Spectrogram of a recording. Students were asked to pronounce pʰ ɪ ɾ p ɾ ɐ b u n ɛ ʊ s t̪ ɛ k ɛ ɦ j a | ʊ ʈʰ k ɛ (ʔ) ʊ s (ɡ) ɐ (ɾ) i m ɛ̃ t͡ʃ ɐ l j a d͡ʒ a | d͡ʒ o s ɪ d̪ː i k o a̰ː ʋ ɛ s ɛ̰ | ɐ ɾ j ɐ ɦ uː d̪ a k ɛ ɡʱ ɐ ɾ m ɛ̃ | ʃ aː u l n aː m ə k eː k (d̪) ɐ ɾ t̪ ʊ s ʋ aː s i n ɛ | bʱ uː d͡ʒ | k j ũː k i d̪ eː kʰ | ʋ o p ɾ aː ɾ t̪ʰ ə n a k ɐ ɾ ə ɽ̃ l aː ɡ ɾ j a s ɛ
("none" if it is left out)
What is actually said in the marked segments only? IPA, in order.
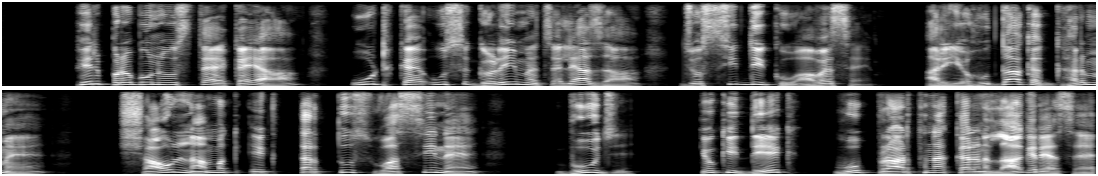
ʔ, ɡ, ɭ, t̪

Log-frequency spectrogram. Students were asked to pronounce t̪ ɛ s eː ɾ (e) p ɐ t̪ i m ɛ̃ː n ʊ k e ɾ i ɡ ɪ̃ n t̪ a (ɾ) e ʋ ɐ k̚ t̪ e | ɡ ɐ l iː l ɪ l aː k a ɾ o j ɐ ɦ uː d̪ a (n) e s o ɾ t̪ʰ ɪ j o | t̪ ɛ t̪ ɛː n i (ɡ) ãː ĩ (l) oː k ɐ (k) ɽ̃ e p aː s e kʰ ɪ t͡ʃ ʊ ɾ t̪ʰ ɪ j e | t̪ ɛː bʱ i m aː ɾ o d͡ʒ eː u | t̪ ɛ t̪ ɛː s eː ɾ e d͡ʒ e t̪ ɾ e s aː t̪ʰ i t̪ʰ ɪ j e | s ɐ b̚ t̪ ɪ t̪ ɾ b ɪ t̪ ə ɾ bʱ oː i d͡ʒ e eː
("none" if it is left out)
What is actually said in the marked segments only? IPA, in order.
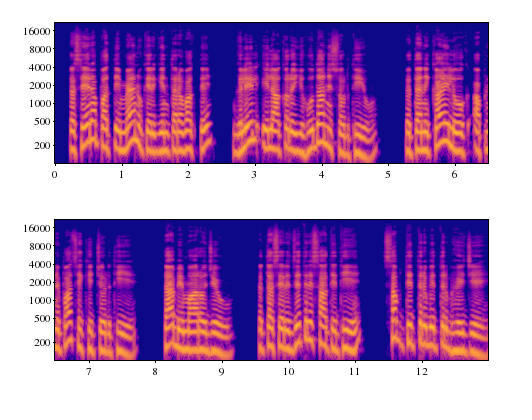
a, ɾ, n, k, l, p

